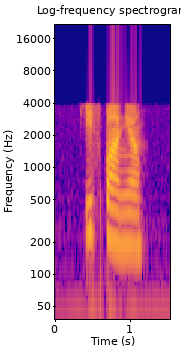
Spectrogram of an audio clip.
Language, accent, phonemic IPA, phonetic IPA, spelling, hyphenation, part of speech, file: Armenian, Eastern Armenian, /isˈpɑniɑ/, [ispɑ́njɑ], Իսպանիա, Իս‧պա‧նի‧ա, proper noun, Hy-Իսպանիա.ogg
- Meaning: Spain (a country in Southern Europe, including most of the Iberian peninsula)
